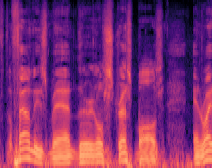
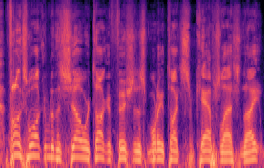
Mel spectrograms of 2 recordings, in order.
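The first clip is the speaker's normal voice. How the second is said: show host intro; 6 semitones higher than usual. Acted. Radio show opening.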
